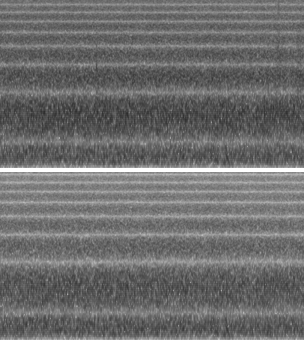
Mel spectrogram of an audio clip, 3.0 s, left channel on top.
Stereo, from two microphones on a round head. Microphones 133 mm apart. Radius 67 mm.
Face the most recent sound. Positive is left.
turn(degrees=50)  # may be behind; listen again after turning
